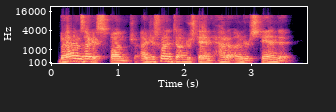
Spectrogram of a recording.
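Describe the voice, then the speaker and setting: This is a man with an ordinary speaking voice. He keeps fairly even intonation at a moderate pace. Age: 50s. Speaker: qigong teacher and martial artist. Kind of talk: casual chat.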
